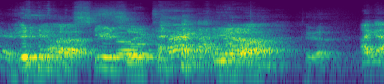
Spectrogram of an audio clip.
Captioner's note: laughing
